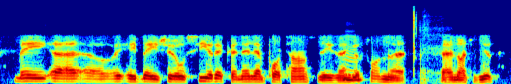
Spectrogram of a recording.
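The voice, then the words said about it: Speaks French with an accent. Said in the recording (French): “on ne veut pas parler comme toi, avec ton accent”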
